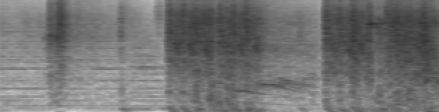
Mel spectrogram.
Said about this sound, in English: if I were James Bond, this is exactly how I would infiltrate a castle. Just guns blazing.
